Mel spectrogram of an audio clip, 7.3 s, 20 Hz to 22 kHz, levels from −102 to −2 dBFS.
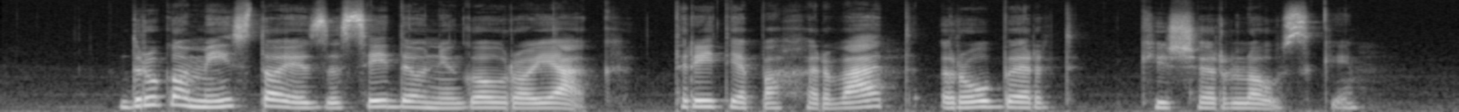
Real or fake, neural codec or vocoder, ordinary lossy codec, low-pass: real; none; none; none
